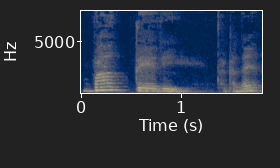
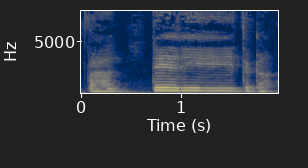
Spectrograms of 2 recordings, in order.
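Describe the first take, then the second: First: Pitch drops partway through the word. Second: Pitch starts low, rises, then stays level. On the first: "下がることがあるのが起伏型" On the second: "最初が低くて、その後がちょっと高くって平坦なやつ"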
